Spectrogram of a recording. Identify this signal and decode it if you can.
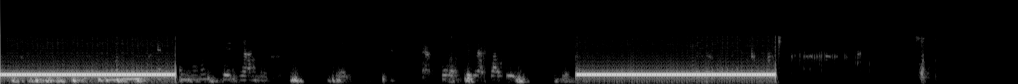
Ringback tone (North America), 440 + 480 Hz.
